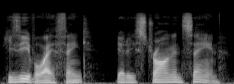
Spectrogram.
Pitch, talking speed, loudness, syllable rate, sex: 100 Hz, 230 wpm, -19 LUFS, 5.0 syllables/s, male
